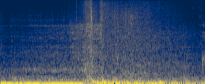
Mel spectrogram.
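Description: A spaceship crash explosion in the sci-fi action game Returnal, set on an alien planet: one loud, deep boom erupts under a constant low rumble and rolls on without fading as a dense roar.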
